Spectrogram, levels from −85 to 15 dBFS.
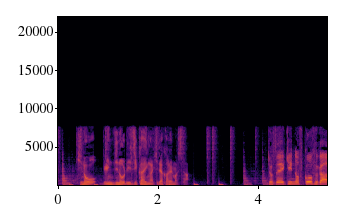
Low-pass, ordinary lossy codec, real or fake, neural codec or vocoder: none; none; real; none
